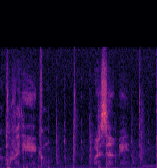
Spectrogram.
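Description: A voice finishes a word, then a soft breathy, whispered sound about one and a half seconds in, over faint background music.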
